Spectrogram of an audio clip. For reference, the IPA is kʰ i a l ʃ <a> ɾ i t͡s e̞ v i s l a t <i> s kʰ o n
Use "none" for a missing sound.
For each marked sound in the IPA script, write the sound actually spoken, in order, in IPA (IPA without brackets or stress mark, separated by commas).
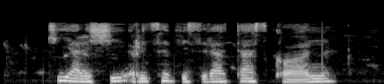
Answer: i, a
